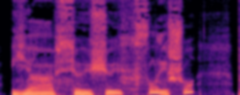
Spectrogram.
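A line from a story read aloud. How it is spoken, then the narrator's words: Muttered, relieved and puzzled. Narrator (Russian): пробормотал Хендерсон, в голосе которого слышалось облегчение вместе с недоумением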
